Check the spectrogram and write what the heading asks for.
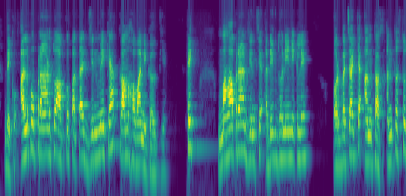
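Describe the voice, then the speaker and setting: Higher-voiced male teacher, quizzing students. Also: fairly bright tone. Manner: asks rhetorical questions and answers them himself; keeps checking in with "theek hai" and calls students "beta". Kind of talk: exam solution lesson.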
